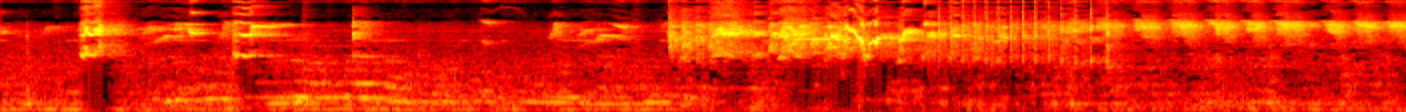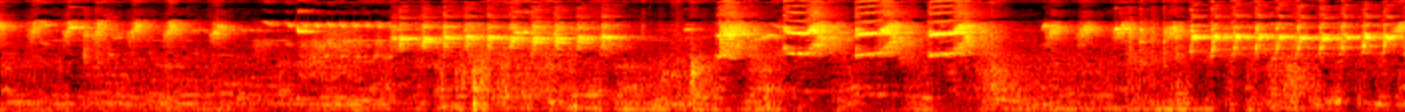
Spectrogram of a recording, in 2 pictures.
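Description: Many caged lovebirds chattering at once: a dense run of rapid, high-pitched chirps that grows busier about three seconds in.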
